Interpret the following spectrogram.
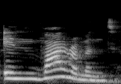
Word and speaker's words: environment: Câu C, environment, environment. Nhấn âm 2.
